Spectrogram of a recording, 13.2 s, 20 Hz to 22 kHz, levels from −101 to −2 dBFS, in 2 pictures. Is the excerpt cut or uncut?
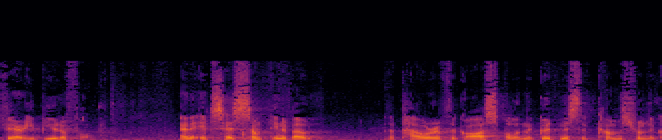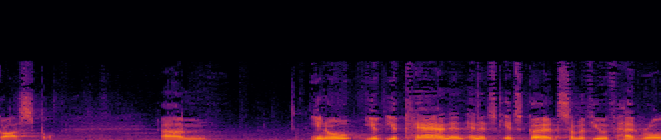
uncut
